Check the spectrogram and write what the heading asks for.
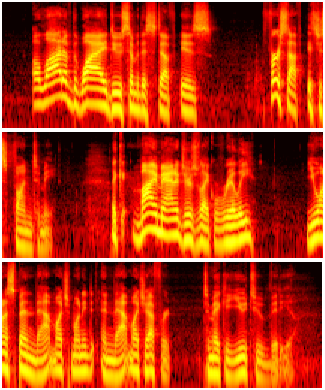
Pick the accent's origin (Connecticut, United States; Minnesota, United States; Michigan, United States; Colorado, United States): Minnesota, United States; I grew up in Minnesota. So it's just like, to me, like everybody's got ice skates.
